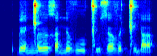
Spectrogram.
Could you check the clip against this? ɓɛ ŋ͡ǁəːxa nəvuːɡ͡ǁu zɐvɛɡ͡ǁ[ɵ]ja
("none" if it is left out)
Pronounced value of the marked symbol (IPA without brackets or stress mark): ɵ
